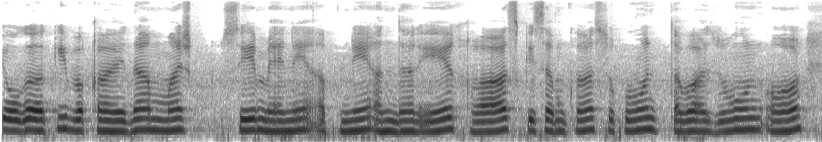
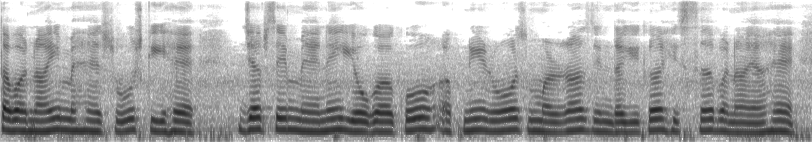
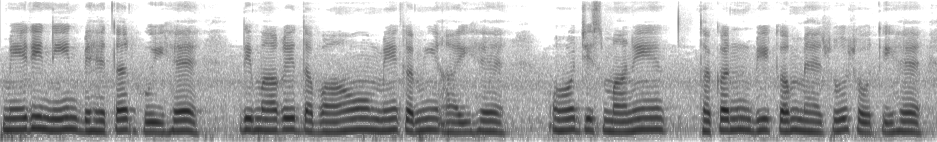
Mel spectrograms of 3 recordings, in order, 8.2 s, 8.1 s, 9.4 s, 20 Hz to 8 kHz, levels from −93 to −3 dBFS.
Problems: constant background noise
